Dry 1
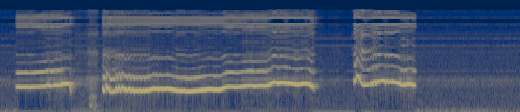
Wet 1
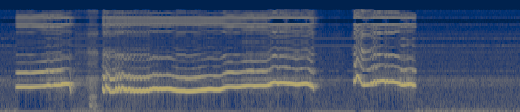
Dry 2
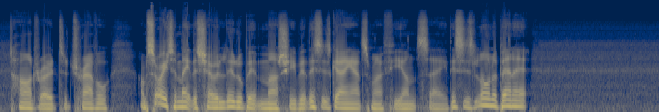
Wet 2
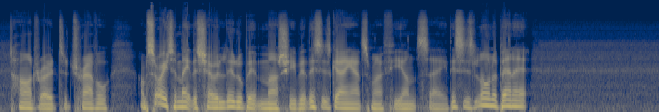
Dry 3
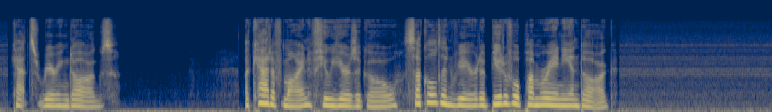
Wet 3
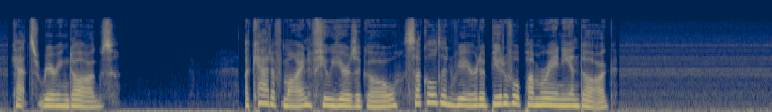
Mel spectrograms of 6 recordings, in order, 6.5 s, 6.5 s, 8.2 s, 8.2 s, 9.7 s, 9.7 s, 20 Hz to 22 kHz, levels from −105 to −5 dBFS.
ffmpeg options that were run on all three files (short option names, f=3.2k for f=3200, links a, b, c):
-af "alimiter=level_in=1dB:limit=-24dB:level=0:latency=1:release=232,volume=-1dB"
